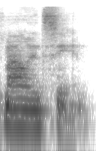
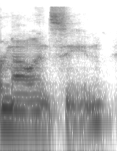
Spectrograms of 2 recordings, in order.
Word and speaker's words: Malintzin: best way they could figure out how to pronounce it, which is Malintzin. Now, the Spaniards heard indigenous people calling her Malintzin, and they figured that must be her original name before she took the name Maria.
